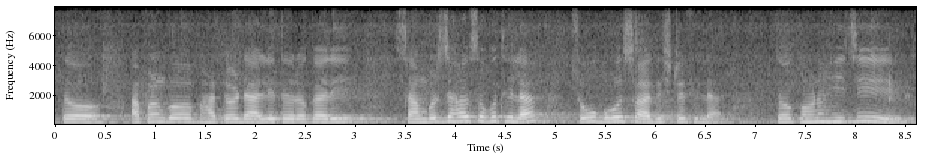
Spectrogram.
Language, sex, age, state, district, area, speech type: Odia, female, 18-30, Odisha, Boudh, rural, spontaneous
